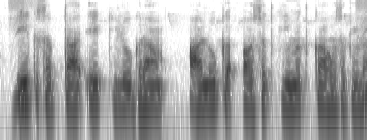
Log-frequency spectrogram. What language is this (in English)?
Bhojpuri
